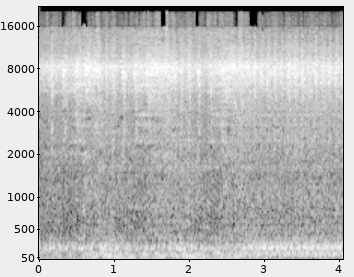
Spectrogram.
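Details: Rat rod engine at idle, running a while: a light, quick tick about three or four times a second over a steady idle. The tick was traced to a bent pushrod, found by removing the valve cover for inspection.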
